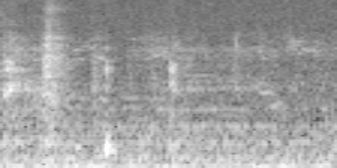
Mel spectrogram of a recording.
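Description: Quiet room with a few faint, irregular ticks.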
